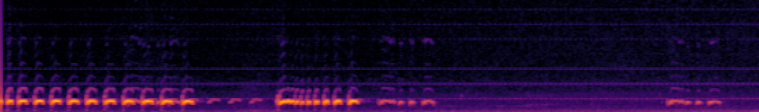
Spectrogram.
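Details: Fast-singing local zebra dove decoy, used to get other doves calling: a long rapid series of punchy coos, a pause, a second quick burst, then short paired phrases trailing off into near silence.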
